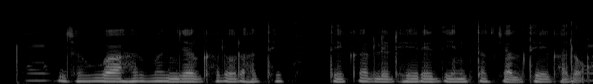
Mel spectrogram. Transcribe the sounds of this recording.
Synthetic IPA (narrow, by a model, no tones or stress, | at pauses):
d͡ʒʱəɡːaɦəɾbə̃nd͡ʒəɾɡʱɐloɾəɦət̪ɦe | t̪eːkəɾleɖʱeːɾed̪ɪnt̪əkt͡ʃəlt̪eɡʱɐlo̰ː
